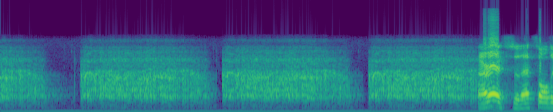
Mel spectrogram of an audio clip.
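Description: A loud, harsh, distorted scream blares from a game in long bursts.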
